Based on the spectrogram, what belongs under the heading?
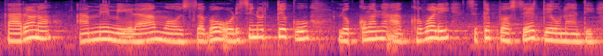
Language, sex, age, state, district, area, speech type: Odia, female, 30-45, Odisha, Nayagarh, rural, spontaneous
